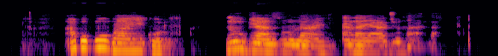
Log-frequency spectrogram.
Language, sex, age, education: Igbo, female, 30-45, tertiary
